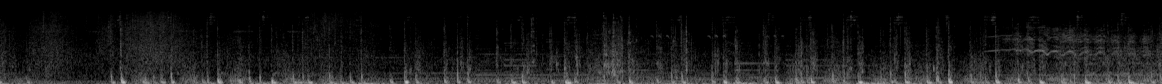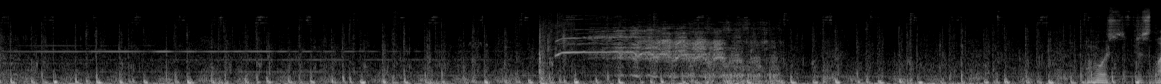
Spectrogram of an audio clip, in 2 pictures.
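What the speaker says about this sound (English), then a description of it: "The horse just laughed at that." Horse hooves clop steadily throughout in Red Dead Redemption 2, with a couple of whinnies rising near the middle and end, over game ambience and some voices.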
